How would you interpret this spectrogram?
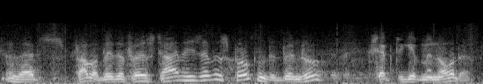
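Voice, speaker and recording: A plain-spoken gentleman at a club, played by a man, with a lively, dry delivery. It is heard on a muffled old radio drama recording. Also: medium pitch, brisk, a little hiss or hum, lightly acted. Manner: dry, matter-of-fact. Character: dry, matter-of-fact gentleman club member. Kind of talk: 1970s radio drama acting.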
